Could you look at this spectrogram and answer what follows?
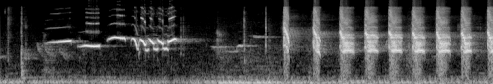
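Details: White-rumped shama fighting song, meant to excite other birds: whistled and trilled phrases, then a steady run of about ten harsh, noisy chattering notes repeated roughly every quarter second.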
